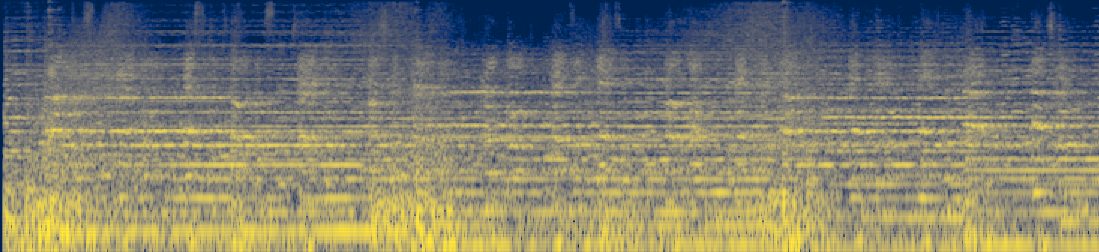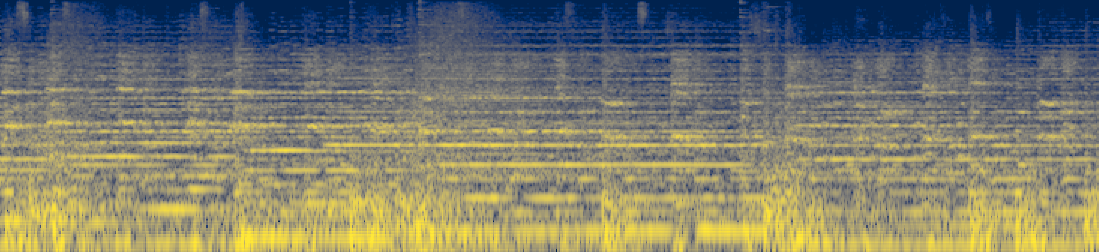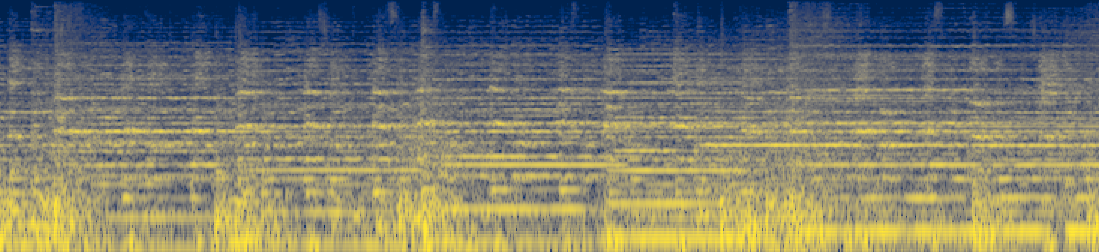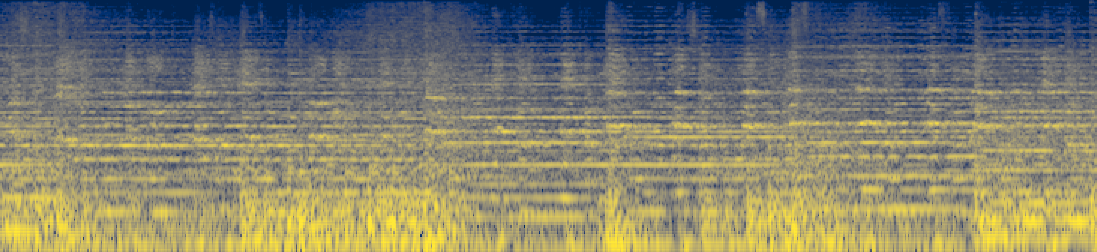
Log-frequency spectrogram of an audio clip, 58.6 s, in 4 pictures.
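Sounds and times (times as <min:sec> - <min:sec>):
cinematic orchestra: 0:00.0 - 0:58.5
epic drums: 0:00.0 - 0:58.5.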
